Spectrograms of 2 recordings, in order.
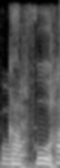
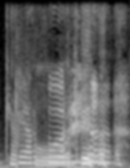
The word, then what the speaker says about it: Carrefour: Itu dibacanya Carrefour ya. Jangan lagi mengucapkan Carrefour. Carrefour. Ya, Carrefour.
